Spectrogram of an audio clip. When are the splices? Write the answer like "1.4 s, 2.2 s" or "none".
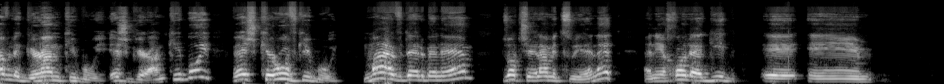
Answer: none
